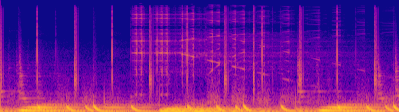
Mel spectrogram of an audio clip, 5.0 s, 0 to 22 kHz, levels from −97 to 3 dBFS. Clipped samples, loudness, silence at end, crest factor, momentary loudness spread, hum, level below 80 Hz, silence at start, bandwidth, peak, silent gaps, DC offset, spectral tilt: under 0.1%; -18 LUFS; 0 s; 14 dB; 7 LU; none; -18 dBFS; 0 s; 14.5 kHz; -2 dBFS; none; under 0.1%; -7.5 dB/octave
